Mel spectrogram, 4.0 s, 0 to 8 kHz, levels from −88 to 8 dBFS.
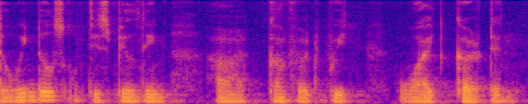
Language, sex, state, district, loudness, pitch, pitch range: English, male, Nagaland, Kohima, -19 LUFS, 95 Hz, 95-100 Hz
